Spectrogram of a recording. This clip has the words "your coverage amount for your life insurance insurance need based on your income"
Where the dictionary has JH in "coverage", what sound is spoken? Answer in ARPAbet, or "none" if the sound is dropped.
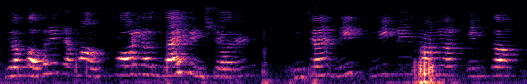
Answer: Z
